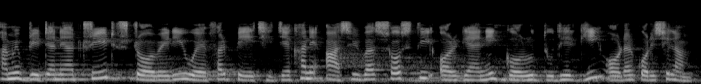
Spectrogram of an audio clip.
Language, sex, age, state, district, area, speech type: Bengali, female, 18-30, West Bengal, Purulia, urban, read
